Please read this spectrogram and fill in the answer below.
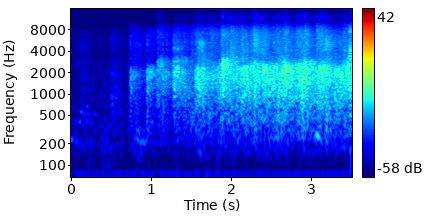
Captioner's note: applause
